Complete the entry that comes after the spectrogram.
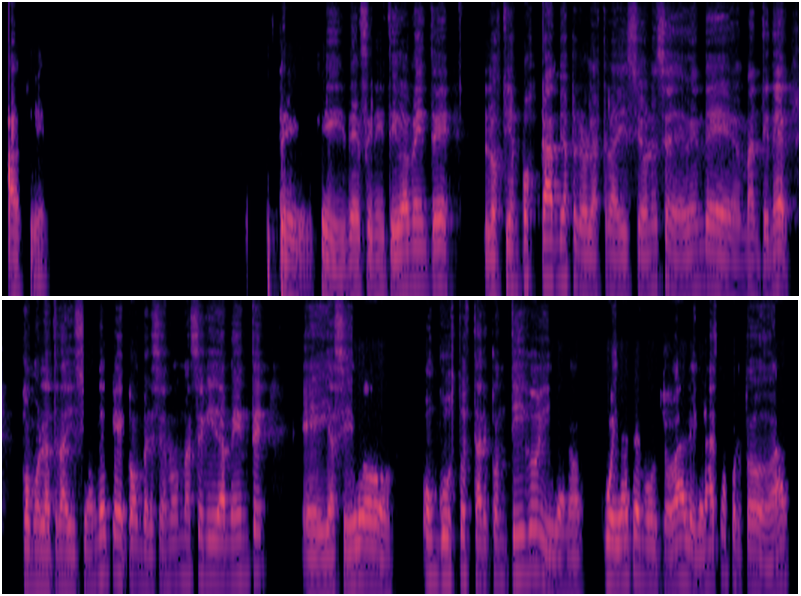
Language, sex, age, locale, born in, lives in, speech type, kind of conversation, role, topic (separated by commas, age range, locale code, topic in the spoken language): Spanish, male, 20-24, es-VE, United States, United States, conversation, unstructured, none, ¿Cómo celebras las tradiciones en tu familia?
